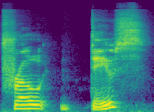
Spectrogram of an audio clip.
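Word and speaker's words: Prodeus: the most recent Doom you should explain how it's spelled because that's definitely not how how I would have spelled it right e-r-o-d-e-u-s Pro Deus yeah proteus a great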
